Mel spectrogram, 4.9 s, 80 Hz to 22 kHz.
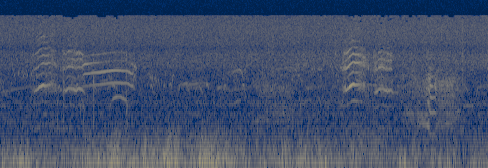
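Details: Young northern lapwing at Zandvoortweg, 25 May 2014: thin, arched, slurred calls in two short bursts, early and near the end, over a strong steady low rumble of wind or traffic.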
